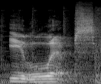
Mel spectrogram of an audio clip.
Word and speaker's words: Elips: So the new product we're going to talk about today, and help me on the pronunciation in case I mess this up. It's called Elips.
